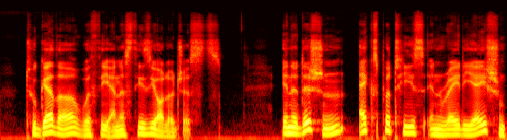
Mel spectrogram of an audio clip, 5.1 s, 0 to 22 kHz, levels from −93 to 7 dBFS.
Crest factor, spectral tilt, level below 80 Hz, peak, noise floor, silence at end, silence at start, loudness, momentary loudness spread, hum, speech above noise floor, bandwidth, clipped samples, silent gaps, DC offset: 16 dB; -6 dB/octave; -42 dBFS; -2 dBFS; -51 dBFS; 0 s; 0.25 s; -17 LUFS; 8 LU; none; 35 dB; 15 kHz; under 0.1%; none; under 0.1%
